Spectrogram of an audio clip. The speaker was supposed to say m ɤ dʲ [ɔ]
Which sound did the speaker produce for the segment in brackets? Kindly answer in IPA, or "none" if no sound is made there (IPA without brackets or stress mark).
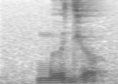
ɔ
